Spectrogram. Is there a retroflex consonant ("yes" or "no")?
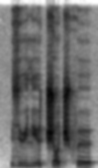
no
